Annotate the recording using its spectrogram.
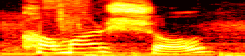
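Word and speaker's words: commercial: For example, শিয়ালের পরিবর্তে যদি আপনি শল বলেন তাহলে ওয়ার্ডসগুলো হয়ে যাবে এসেনশল, কমার্শল, রেসিডেন্সিয়াল, পটেনশল, ফাইন্যান্সিয়াল।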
